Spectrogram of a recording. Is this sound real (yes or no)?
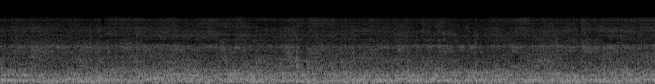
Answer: no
